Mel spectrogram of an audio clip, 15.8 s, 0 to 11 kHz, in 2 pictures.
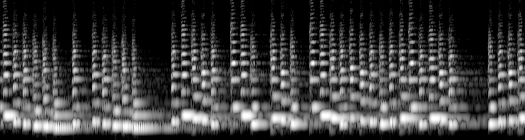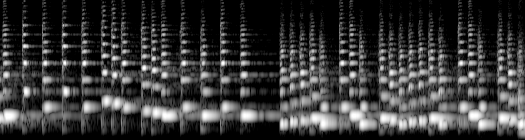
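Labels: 0.0s A violin solo plays with rapid changes between loud and soft phases. 15.8s

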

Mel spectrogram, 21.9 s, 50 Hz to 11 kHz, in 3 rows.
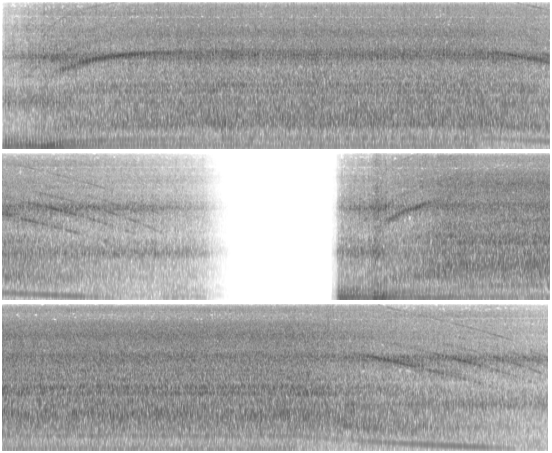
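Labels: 0.0s A super loud dryer roars in a quiet room. 10.1s
11.7s A super loud dryer roars in a quiet room. 21.9s

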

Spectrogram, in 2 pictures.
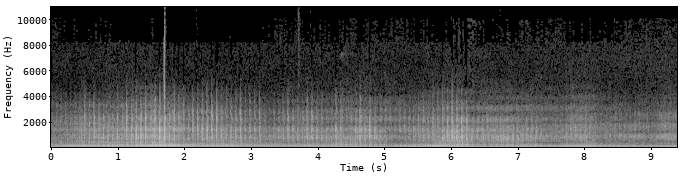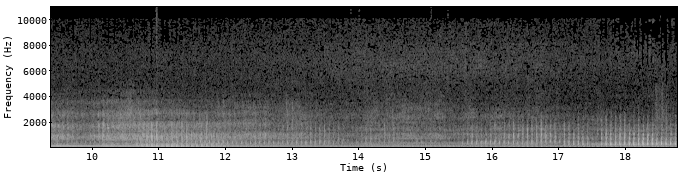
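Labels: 0.0s A helicopter flies overhead with a loud, rhythmic chop that gradually fades as it moves away. 18.8s

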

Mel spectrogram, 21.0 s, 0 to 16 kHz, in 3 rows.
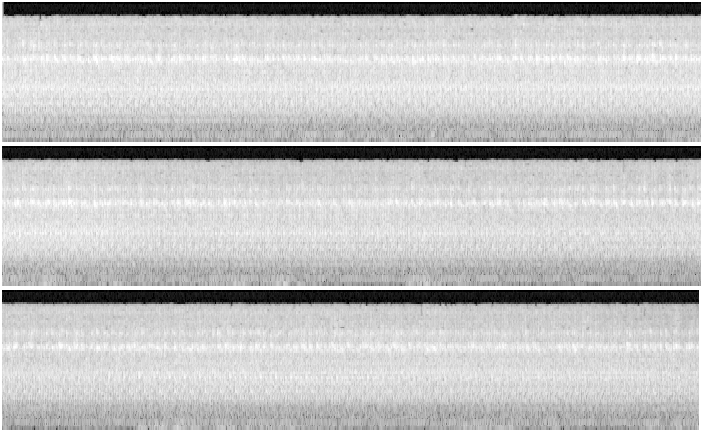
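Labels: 0.0s A truck engine hums. 21.0s

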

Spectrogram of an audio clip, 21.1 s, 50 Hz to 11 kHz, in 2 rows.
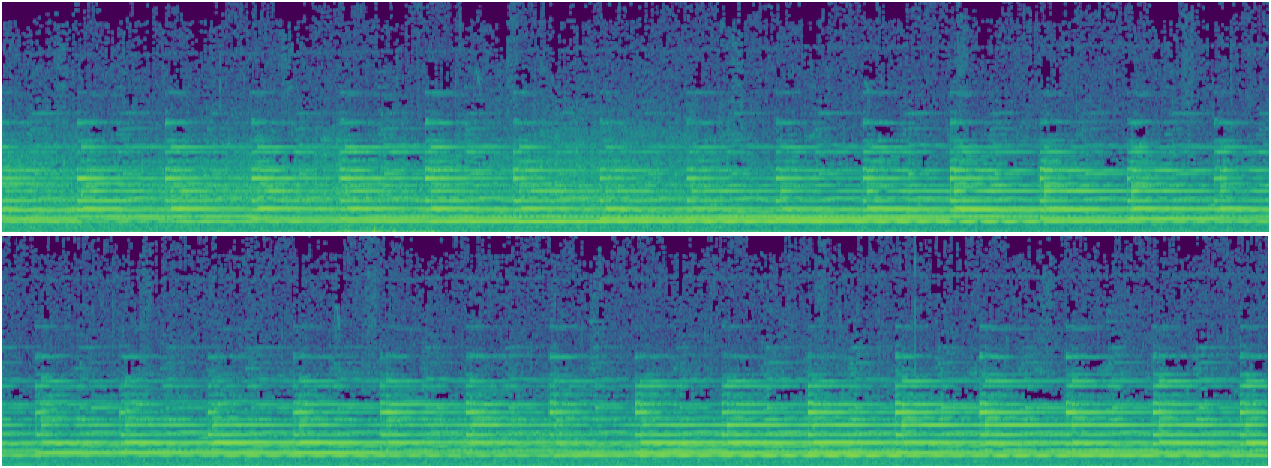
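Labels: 0.0s A church bell rings rhythmically. 21.1s

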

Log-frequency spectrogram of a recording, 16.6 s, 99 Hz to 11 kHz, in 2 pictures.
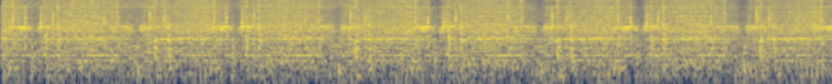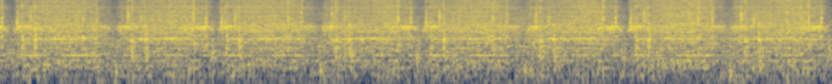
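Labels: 0.0s Background noise from an indoor factory environment. 16.6s
0.0s Sewing machines run continuously. 16.6s

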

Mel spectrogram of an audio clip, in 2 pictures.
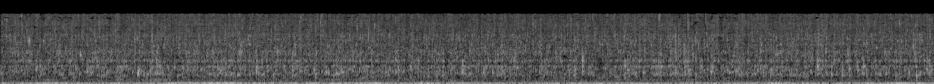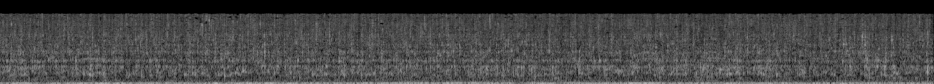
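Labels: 0.0s Water flowing. 18.7s

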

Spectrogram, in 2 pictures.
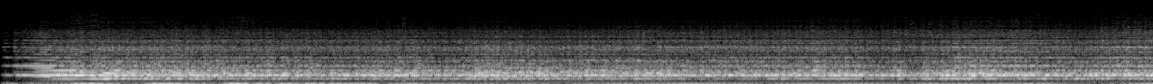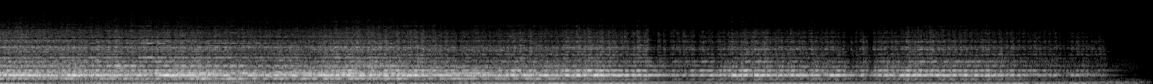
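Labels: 0.0s A trembling, wavering violin sound gradually fades away. 23.1s

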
